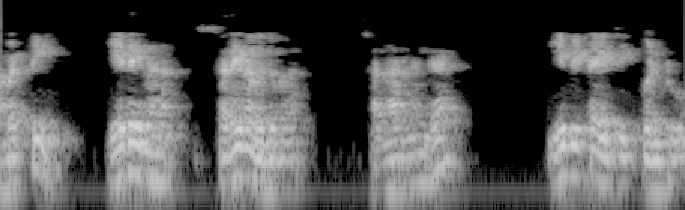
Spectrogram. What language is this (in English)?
Telugu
